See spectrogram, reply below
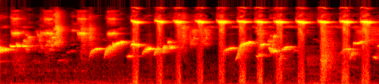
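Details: Ashy drongo song: bursts of rising whistled phrases and chirps, mixed with sharp clicks repeated roughly twice a second through the second half.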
